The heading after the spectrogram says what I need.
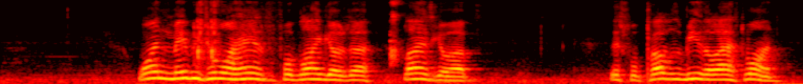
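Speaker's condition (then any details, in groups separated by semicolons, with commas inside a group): Cerebral palsy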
